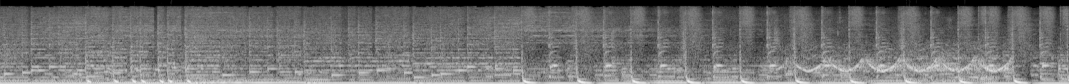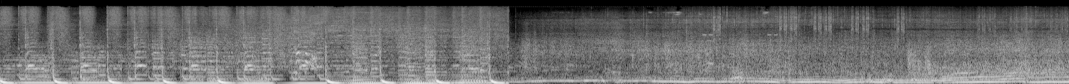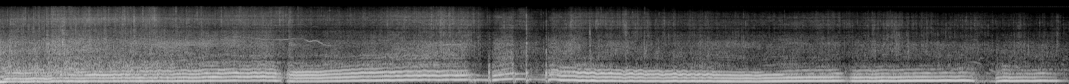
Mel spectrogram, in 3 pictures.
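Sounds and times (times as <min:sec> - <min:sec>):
electronic dance music: 0:00.0 - 0:15.8
car engine revving hard: 0:05.2 - 0:32.0.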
